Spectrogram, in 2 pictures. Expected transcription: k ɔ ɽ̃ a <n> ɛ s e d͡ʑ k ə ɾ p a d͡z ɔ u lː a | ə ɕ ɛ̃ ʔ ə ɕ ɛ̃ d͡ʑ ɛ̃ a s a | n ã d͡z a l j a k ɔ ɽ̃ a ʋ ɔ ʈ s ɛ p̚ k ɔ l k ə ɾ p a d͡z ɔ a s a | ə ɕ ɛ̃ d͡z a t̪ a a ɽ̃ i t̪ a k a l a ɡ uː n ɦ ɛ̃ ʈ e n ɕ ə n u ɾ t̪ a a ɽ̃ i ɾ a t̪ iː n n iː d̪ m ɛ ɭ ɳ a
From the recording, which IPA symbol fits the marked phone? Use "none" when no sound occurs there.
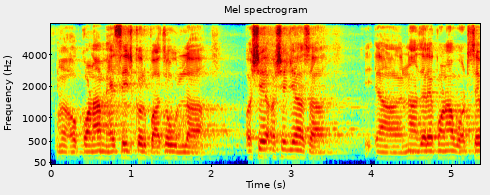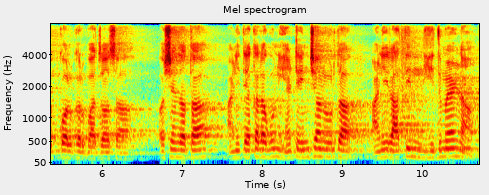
m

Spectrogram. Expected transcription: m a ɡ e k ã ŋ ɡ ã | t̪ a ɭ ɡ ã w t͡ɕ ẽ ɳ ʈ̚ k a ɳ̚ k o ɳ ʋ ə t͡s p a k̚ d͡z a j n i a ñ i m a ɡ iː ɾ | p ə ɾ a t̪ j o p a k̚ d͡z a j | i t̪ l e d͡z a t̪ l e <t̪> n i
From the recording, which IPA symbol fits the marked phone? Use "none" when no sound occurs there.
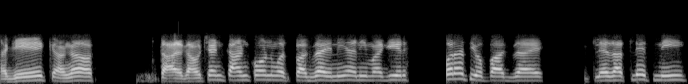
t̪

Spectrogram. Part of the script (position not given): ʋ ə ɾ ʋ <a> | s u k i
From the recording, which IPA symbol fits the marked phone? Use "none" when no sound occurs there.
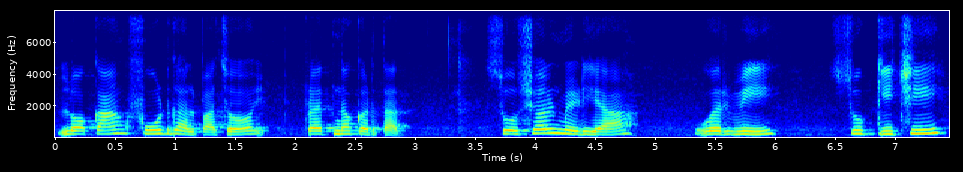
i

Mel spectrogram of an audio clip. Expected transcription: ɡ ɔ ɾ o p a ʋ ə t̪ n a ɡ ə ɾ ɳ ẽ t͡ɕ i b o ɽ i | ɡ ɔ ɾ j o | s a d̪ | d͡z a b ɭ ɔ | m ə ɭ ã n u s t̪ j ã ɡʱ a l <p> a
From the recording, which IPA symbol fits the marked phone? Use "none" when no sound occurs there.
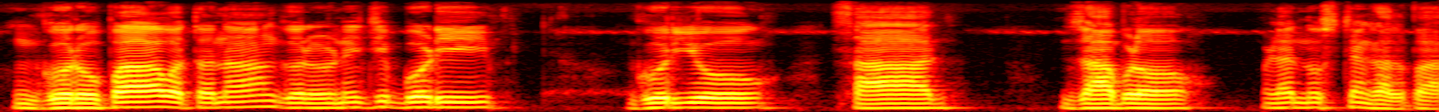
p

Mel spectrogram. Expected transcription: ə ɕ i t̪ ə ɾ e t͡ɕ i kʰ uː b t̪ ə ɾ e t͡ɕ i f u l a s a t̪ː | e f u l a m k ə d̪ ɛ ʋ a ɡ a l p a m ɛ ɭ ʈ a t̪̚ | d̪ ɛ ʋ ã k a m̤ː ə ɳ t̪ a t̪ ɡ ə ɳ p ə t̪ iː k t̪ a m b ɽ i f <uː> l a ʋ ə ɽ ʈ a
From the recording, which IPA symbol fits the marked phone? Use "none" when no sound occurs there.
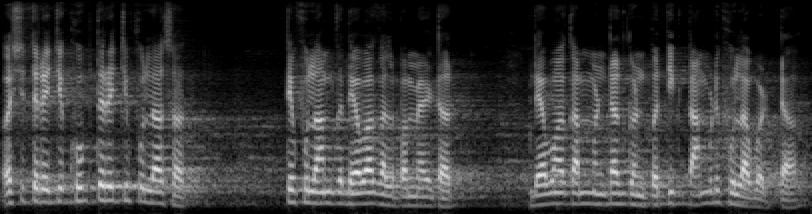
u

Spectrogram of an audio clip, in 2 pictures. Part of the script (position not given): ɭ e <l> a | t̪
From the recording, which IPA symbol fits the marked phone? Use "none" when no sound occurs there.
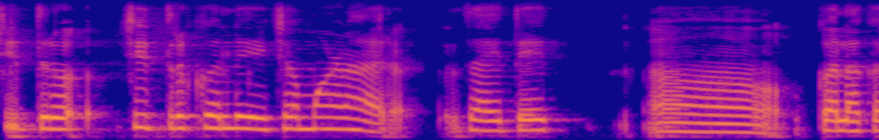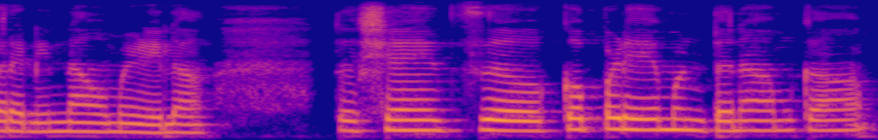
l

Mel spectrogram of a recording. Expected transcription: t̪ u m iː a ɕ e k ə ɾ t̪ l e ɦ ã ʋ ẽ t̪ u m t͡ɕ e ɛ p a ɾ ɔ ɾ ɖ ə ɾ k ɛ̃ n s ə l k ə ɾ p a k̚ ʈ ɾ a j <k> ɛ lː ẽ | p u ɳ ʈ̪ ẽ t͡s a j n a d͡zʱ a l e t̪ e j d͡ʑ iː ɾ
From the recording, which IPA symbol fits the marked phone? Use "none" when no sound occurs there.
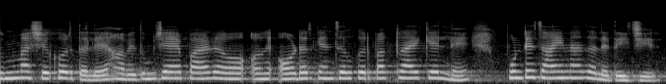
k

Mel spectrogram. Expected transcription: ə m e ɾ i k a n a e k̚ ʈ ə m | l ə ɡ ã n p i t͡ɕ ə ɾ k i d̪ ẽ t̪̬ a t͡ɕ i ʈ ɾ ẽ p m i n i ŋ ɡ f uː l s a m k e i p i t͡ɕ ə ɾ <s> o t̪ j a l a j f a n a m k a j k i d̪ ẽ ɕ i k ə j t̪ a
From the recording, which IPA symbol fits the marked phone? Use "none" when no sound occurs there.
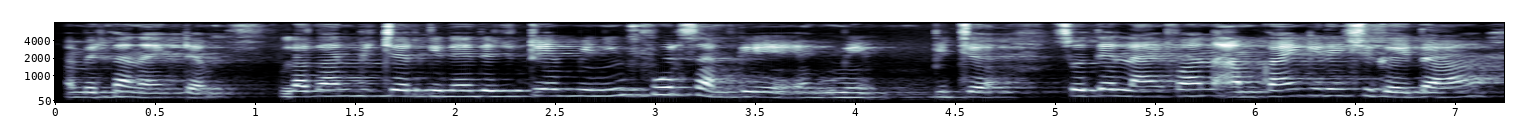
s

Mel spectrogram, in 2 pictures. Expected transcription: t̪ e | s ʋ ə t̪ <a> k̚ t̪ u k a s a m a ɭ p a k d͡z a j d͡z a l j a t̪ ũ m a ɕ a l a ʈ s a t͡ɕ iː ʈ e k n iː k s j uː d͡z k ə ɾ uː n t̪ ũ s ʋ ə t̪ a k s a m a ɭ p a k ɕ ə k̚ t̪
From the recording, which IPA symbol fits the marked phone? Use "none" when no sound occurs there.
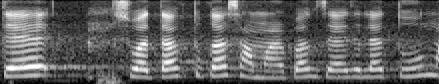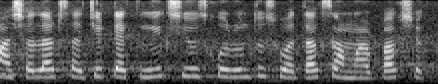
a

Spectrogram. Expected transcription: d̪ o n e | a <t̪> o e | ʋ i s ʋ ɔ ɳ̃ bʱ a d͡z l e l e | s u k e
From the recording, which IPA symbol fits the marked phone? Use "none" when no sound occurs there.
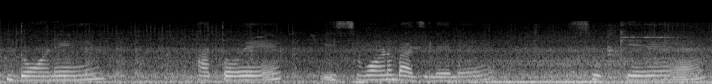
t̪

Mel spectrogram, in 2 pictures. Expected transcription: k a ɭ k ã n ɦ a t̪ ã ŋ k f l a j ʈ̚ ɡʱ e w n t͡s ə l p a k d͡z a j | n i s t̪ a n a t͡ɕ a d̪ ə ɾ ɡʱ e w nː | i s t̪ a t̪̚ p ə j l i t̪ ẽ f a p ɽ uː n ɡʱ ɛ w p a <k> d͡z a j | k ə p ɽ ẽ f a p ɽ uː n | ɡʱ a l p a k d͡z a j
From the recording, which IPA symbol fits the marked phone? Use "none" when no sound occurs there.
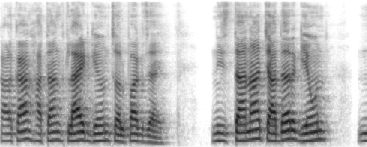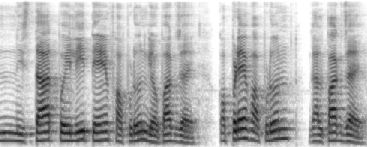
k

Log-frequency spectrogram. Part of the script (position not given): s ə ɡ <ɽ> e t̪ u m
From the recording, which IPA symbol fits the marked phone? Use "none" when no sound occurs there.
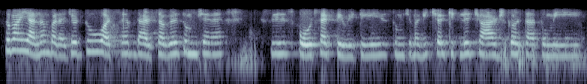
ɭ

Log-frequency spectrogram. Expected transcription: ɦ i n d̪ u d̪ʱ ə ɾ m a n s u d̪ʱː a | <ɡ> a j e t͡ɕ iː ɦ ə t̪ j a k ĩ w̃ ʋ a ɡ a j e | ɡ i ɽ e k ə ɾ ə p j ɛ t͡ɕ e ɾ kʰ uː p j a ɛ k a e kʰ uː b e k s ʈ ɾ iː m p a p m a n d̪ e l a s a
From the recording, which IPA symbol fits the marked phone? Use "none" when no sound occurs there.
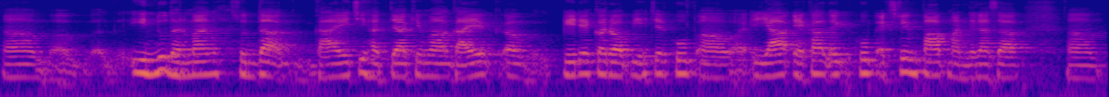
ɡ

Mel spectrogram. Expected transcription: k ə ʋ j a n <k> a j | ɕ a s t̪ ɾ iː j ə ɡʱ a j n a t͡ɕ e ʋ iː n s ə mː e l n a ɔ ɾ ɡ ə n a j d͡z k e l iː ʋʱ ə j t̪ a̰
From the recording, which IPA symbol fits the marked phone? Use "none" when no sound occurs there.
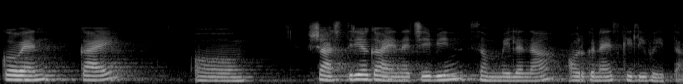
k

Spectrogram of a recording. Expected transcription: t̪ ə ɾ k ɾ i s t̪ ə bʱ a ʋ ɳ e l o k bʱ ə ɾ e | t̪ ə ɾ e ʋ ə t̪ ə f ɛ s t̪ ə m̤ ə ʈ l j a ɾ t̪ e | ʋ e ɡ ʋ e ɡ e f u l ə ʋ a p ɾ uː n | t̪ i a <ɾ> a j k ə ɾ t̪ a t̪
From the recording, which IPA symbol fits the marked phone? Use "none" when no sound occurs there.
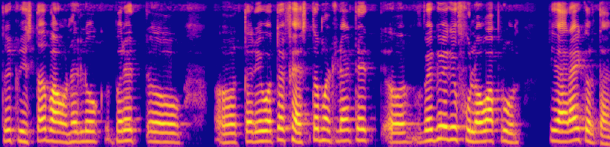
ɾ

